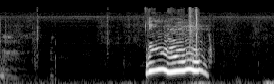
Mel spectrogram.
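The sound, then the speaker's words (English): A single drawn-out cat meow, clear, rising then sliding down over nearly a second, against a faint low rumble and a few soft clicks. “No, that's just, this is …'s voice. This is a cat voice.”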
